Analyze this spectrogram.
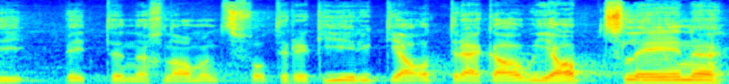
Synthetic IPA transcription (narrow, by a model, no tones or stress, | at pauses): ib̥ɪtənəχnɑmənsfɔd̥ərːɛɡ̥iəɾiɡ̚d̥iɑːt̪ɾæːɡɑwiɑp̚t͡sleːnə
